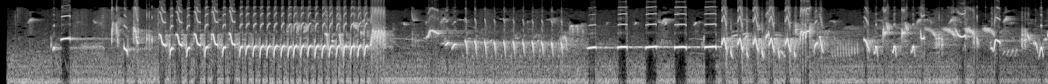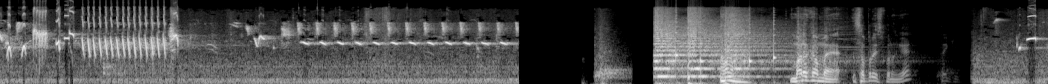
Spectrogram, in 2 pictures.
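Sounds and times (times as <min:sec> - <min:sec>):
chirping bird trills: 0:00.2 - 0:15.7, 0:20.4 - 0:20.9
repeated high bird notes: 0:00.5 - 0:12.4, 0:17.0 - 0:19.4
fast buzzing bird trill: 0:00.5 - 0:15.7.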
